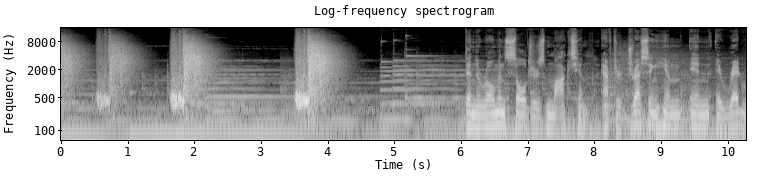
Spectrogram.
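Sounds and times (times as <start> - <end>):
whip cracks: 0.0 - 2.4, 3.5 - 4.4
speech: 6.1 - 10.2.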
